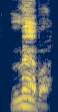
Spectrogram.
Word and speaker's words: MABA: MABA. M A B Ah, rhymes with MAGA, only a lot better.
